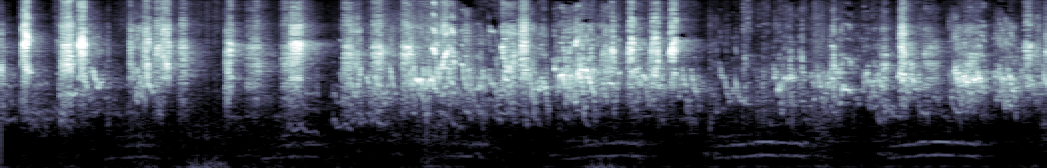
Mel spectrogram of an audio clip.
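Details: Budgerigars, Australian parrots, in a busy flock chatter: dense, rapid high twittering and squawky chirps overlap throughout, while soft low arched cooing notes from another bird repeat in the background.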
